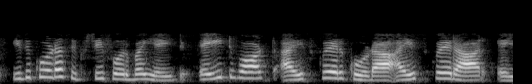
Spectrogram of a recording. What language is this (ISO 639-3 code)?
tel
